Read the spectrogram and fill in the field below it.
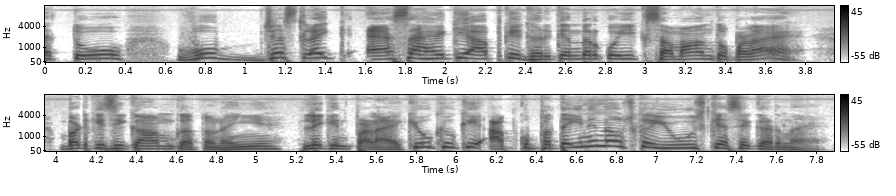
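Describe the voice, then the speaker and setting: A male teacher explaining English grammar to viewers, speaking slowly and repeating words and spellings in a sing-song drill. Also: high-pitched, no echo, clean studio sound. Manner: explains slowly with repetition, addresses viewers directly; drills word lists in a slow, sing-song rhythm. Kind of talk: spoken English lesson in Hindi.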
